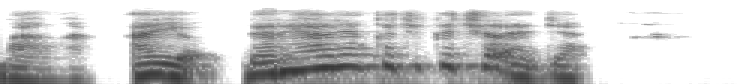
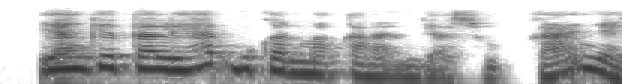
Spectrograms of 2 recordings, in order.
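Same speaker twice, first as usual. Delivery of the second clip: ordinary delivery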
